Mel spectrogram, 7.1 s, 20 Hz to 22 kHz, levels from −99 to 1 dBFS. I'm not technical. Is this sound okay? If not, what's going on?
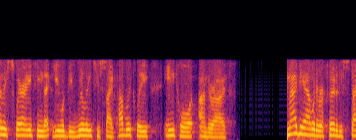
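No, it isn't. The whole clip has tandem speech coding. The call passed through four speech coders in a row, each squeezing the speech again. Nothing above 3.7 kHz survives, so it sounds muffled, rough and warbly throughout.

There is also a clipped start after a pause at 5.65 s. After about a second of silence, the playback device was slow to wake up. Roughly the first tenth of a second went missing, so "may be" starts abruptly.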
